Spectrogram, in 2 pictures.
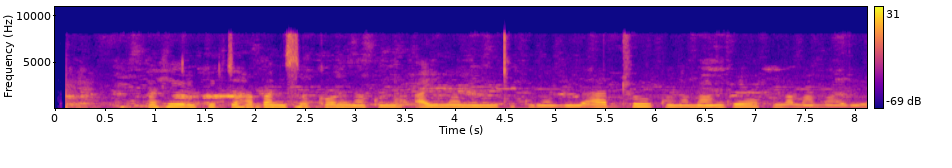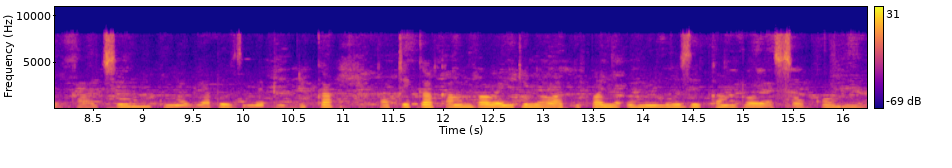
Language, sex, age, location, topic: Swahili, female, 25-35, Nakuru, finance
